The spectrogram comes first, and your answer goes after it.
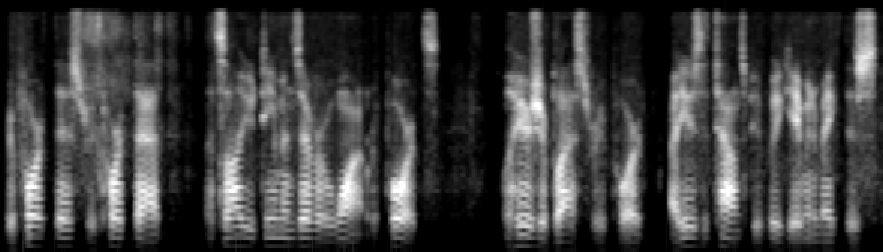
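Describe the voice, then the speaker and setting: A man's voice: low-pitched, steady tone, quick pace, creaky, hardly any pauses, muffled recording. A man voicing a cranky male gnome alchemist who rants and snaps in furious tirades. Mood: furious ranting.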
